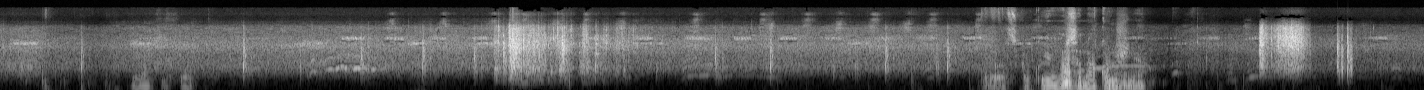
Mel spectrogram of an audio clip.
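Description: Footsteps thud across a wooden roof.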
